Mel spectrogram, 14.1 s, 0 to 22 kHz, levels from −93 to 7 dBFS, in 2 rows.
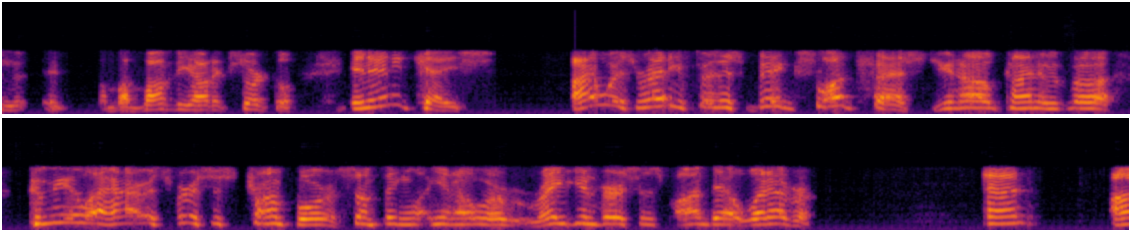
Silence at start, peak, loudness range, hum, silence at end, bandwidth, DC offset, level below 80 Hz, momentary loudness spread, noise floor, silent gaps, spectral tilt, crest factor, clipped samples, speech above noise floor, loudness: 0 s; 0 dBFS; 2 LU; 60 Hz at -65 dBFS; 0 s; 3.9 kHz; under 0.1%; -64 dBFS; 9 LU; -68 dBFS; none; -7.5 dB/octave; 24 dB; under 0.1%; 45 dB; -23 LUFS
